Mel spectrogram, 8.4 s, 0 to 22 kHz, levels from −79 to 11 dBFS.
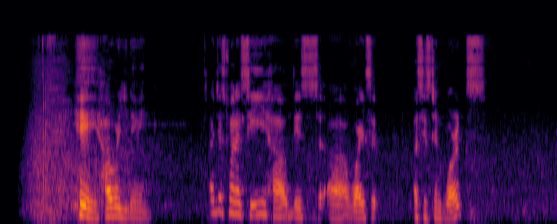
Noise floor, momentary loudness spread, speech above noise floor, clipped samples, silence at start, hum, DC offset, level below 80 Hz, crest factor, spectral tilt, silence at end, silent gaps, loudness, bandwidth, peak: -58 dBFS; 18 LU; 36 dB; under 0.1%; 0.4 s; none; under 0.1%; -64 dBFS; 24 dB; -4 dB/octave; 1.1 s; none; -23 LUFS; 11.5 kHz; 0 dBFS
